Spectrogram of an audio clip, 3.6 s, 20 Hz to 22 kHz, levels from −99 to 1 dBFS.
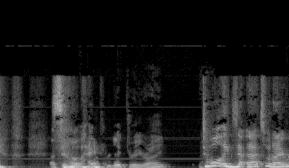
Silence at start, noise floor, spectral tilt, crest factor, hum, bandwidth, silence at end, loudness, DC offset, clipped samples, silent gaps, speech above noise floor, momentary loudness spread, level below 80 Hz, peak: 0 s; -55 dBFS; -6 dB/octave; 16 dB; none; 12.5 kHz; 0 s; -27 LUFS; under 0.1%; under 0.1%; none; 29 dB; 15 LU; -70 dBFS; -12 dBFS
